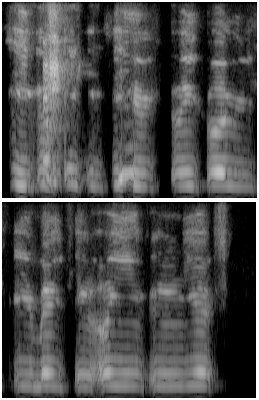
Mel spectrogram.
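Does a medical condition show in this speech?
Yes: cerebral palsy, spastic and dyskinetic.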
